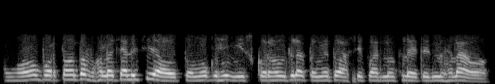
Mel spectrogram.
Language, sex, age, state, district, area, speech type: Odia, male, 18-30, Odisha, Mayurbhanj, rural, conversation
